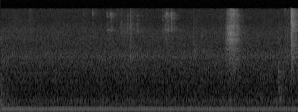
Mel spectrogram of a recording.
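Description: Steady low electrical hum over faint room noise, with a few faint, brief high ticks.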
